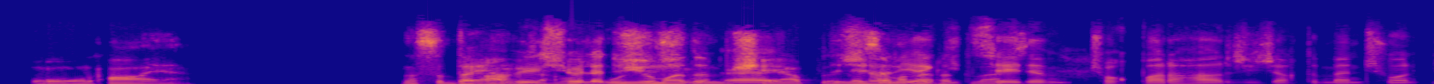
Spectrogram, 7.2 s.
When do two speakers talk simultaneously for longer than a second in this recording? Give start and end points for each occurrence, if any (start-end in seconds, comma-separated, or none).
2.4-5.0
